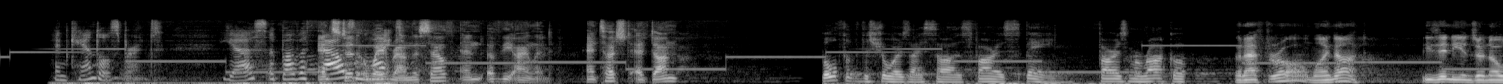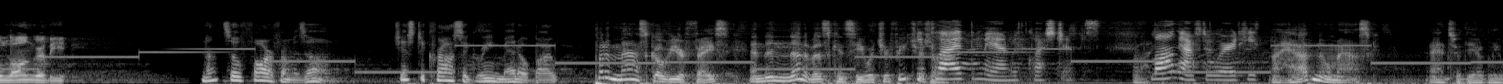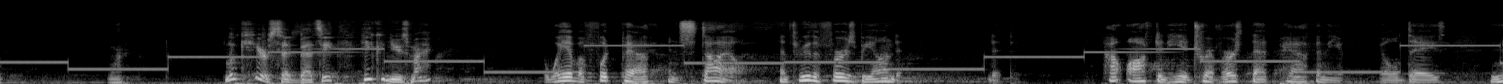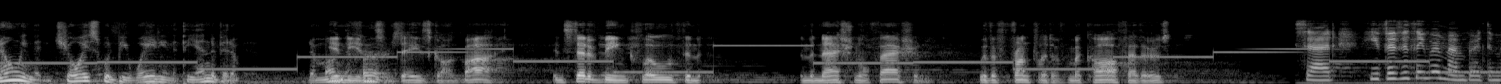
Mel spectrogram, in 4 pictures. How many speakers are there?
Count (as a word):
seven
